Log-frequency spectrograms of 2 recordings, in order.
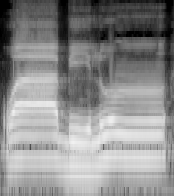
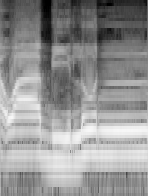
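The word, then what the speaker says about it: وابل: ini kita baca samar kita baca wabilum jangan kita baca wabilun Jangan tapi disamarkan wabilum kemudian setelah disamarkan didengungkan jadi suaranya itu kita tahan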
